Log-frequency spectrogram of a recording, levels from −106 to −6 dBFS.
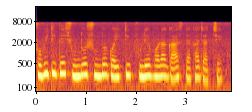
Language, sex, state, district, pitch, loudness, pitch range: Bengali, female, West Bengal, Cooch Behar, 220 Hz, -13 LUFS, 200-240 Hz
